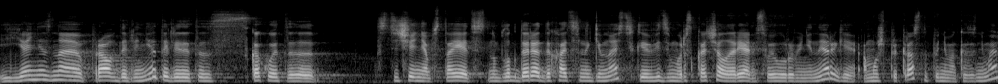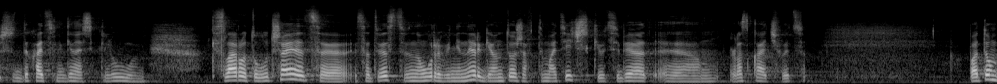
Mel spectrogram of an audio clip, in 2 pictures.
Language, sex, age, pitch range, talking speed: Russian, female, 20-39, 150-180 Hz, 140 wpm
